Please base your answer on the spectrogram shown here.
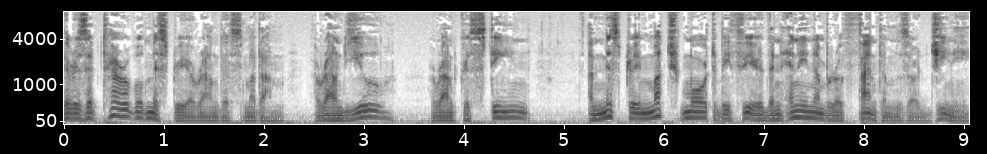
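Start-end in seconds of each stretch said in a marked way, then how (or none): none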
